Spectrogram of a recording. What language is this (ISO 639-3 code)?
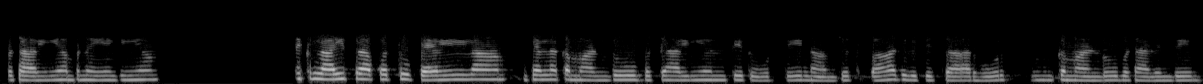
pan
